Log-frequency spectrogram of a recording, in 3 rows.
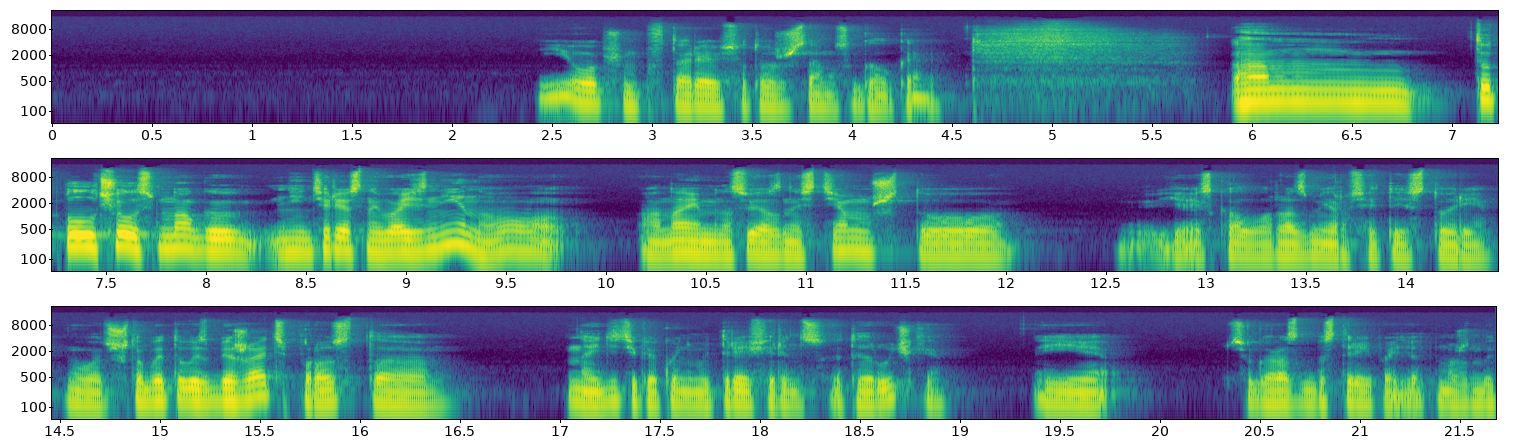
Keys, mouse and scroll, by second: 0.1 middle drag, 0.1-0.9 drag, 0.9 shift+d, 2.9 r, 4.9-6.0 drag, 6.2-6.7 right drag, 6.7 shift+d, 8.4 s, 9.8-10.3 drag, 10.3-10.9 right drag, 13.2-13.7 middle drag, 13.7-14.5 right drag, 14.7-15.8 middle drag, 16.5-16.9 middle drag, 16.9 right click, 17.2 Tab, 18.0 2, 18.1-19.1 right drag, 18.7 s, 21.4 Tab.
